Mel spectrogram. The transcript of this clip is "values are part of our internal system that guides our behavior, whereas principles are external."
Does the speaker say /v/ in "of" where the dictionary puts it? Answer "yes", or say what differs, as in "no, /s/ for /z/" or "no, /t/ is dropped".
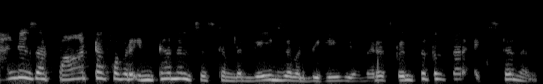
yes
